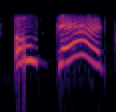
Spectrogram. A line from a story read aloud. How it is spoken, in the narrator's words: cried Robbie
